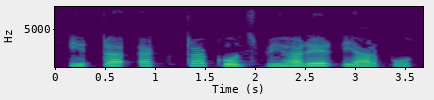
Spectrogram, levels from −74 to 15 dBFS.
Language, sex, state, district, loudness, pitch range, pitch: Bengali, female, West Bengal, Cooch Behar, -17 LUFS, 215-260 Hz, 240 Hz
